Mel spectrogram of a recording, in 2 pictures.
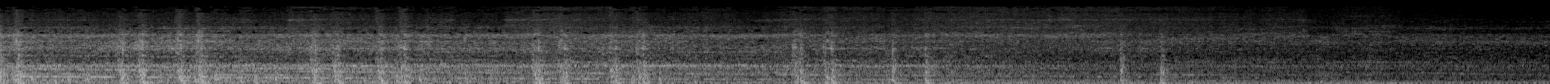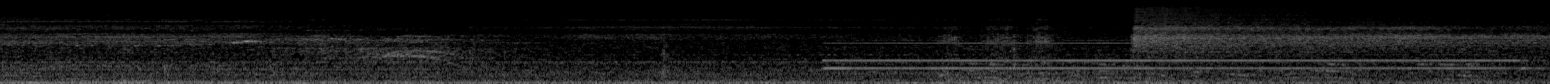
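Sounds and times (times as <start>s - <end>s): train wheels clicking over rail joints: 0.0s - 15.8s
rail rumble: 0.0s - 31.0s.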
